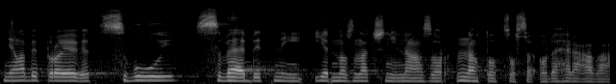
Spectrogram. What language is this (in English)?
Czech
